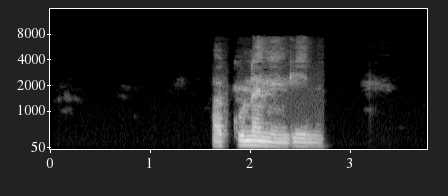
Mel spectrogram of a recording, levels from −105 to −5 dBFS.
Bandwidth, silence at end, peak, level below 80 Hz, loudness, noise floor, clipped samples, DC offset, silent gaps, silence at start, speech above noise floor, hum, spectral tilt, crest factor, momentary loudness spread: 7.6 kHz; 1.05 s; -6 dBFS; -62 dBFS; -24 LUFS; -89 dBFS; under 0.1%; under 0.1%; none; 1.65 s; 66 dB; none; -7.5 dB/octave; 22 dB; 12 LU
